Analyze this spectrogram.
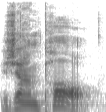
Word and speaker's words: Jean-Paul: Beanpole's real name, I learned, was not Jean-Paul, but Jean-Paul. Even those simple syllables took some mastering.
